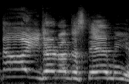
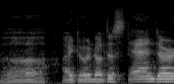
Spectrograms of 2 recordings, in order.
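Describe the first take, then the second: First: Put-on much higher, fast whiny girl's protest; upset daughter. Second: Lower, much softer grumble; baffled dad. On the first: Daughter protesting to her dad, high and fast. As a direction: whine it like a misunderstood teen. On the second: Retold or imitated. Dad complaining about his daughter, low and soft. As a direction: mutter it like a bewildered father. Dad's puzzled reply.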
